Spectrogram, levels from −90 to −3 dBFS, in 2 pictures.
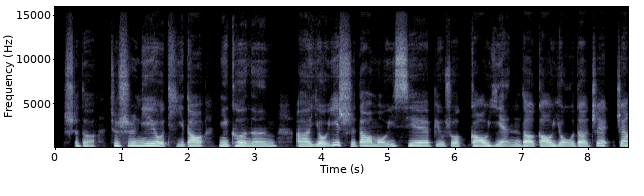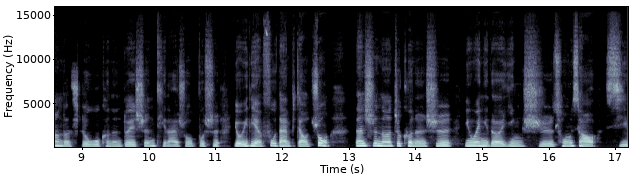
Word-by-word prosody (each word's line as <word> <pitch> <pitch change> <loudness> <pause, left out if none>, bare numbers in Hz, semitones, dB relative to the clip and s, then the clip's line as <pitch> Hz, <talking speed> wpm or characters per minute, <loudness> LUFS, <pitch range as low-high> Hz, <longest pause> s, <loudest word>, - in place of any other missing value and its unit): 是 215 - -8
的， - - -5 0.2
就 220 -2 0
是 205 0 -1
你 210 +3 +4
也 - - +6
有 200 -7 +5
提 170 0 -9
到， 190 0 +2 0.2
你 185 -1 0
可 190 -2 +3
能， 170 +2 -1 0.3
呃， 170 -1 +1
有 165 -1 +2
意 285 +2 +1
识 180 -7 -4
到 215 +3 +3
某 155 -3 0
一 180 +4 -3
些 195 -1 0
比 180 -4 -9
如 160 - -4
说 175 +1 -3
高 195 -2 +3
盐 160 -3 -3
的、 180 -5 +4
高 185 +2 +2
油 160 -5 -1
的， 180 0 +2
这 235 +5 -3
这 255 - -1
样 230 -4 +3
的 160 -2 -2
食 160 +1 -7
物 175 +2 -2
可 170 - -9
能 160 0 -6
对 190 -1 0
身 180 +2 -3
体 205 - -9
来 150 - -4
说 160 +1 -5
不 160 - -7
是 180 +3 -5 0.2
有 165 +1 +4
一 205 - +5
点 180 -8 +3
负 245 +10 -2
担 185 -3 +1
比 185 - -19
较 160 +1 0
重。 210 +4 +2 0.4
但 240 0 +6
是 245 +1 +1
呢， 215 -2 +5
这 230 +3 0
可 200 -3 +2
能 165 0 -1
是 195 +1 0 0.2
因 195 0 +2
为 215 +1 +5
你 195 -3 +3
的 165 -1 +2
饮 165 -2 -3
食 160 +1 -3
从 175 +1 -2
小 175 -5 +1
习 155 +4 -3
180 Hz, 235 characters per minute, -24 LUFS, 165-200 Hz, 0.4 s, 也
